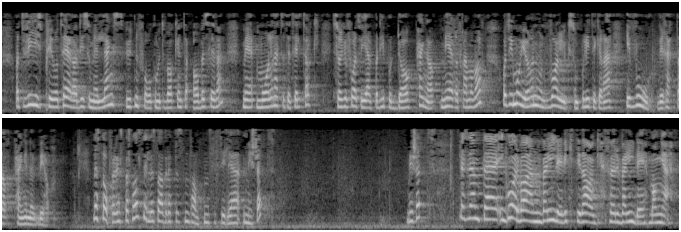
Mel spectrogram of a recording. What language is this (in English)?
Norwegian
